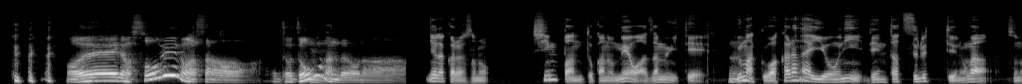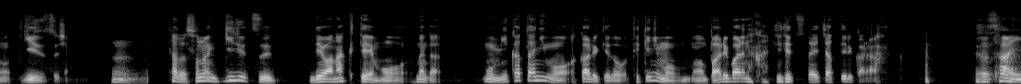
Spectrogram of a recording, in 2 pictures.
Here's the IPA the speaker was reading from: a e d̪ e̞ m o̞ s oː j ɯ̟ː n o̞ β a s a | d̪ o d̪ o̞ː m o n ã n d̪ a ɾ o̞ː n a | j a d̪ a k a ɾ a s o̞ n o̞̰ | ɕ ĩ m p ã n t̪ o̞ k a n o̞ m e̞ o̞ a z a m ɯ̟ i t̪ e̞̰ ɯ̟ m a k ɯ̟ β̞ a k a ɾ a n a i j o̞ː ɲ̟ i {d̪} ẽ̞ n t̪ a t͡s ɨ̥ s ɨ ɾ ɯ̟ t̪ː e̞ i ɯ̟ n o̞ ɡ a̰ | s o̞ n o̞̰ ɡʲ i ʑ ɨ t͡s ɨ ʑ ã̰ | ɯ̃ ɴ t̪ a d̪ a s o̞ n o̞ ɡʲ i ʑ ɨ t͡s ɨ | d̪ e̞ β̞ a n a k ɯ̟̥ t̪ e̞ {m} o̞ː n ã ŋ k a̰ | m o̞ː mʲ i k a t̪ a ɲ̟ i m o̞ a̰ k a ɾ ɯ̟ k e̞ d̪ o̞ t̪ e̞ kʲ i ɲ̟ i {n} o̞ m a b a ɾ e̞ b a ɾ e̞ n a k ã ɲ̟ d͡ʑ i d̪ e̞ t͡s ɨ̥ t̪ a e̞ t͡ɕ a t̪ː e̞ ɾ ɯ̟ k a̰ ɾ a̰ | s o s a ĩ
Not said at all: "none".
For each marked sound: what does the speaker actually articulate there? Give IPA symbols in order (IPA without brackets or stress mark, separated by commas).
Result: d̪, m, m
